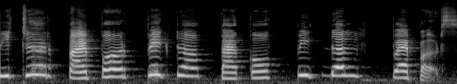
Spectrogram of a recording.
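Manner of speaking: deliberate, careful, slow delivery. Demonstrating a tongue twister before speeding it up: slow pace. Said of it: "I'm speaking slowly".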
